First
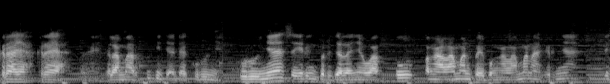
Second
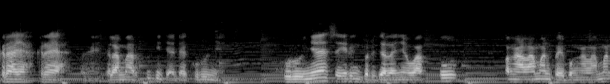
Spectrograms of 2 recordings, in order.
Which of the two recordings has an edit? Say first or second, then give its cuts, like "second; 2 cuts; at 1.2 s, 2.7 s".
first; 2 cuts; at 2.3 s, 4.2 s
